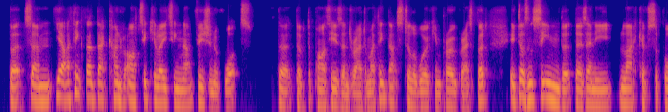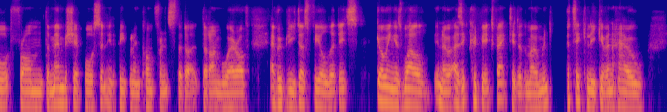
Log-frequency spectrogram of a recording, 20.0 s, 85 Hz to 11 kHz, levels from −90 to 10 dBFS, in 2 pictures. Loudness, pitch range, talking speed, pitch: -24 LUFS, 105-135 Hz, 225 wpm, 115 Hz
